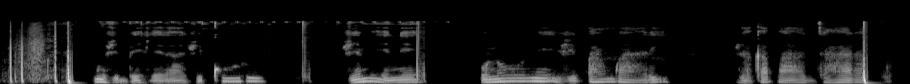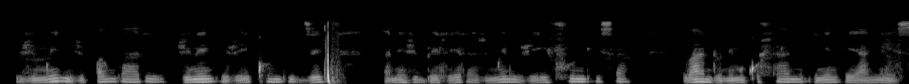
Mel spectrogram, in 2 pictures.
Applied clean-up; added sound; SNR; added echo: none; none; none; none.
